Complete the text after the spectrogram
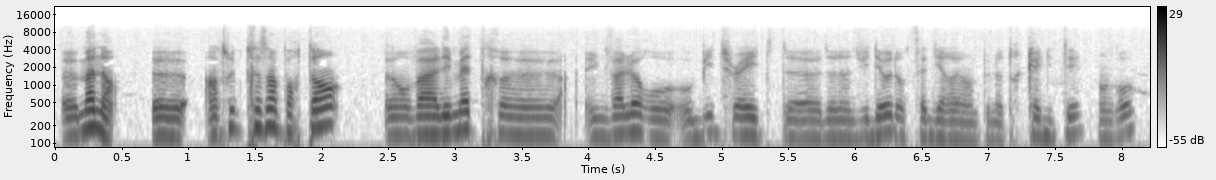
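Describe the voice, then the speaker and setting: A young man giving a casual, rambling software tutorial, filling his talk with hesitations and offhand asides. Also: mid-range voice, steady tone, a little fast, a little hiss or hum. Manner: rambling, many filler sounds, offhand asides. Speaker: tutorial maker.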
